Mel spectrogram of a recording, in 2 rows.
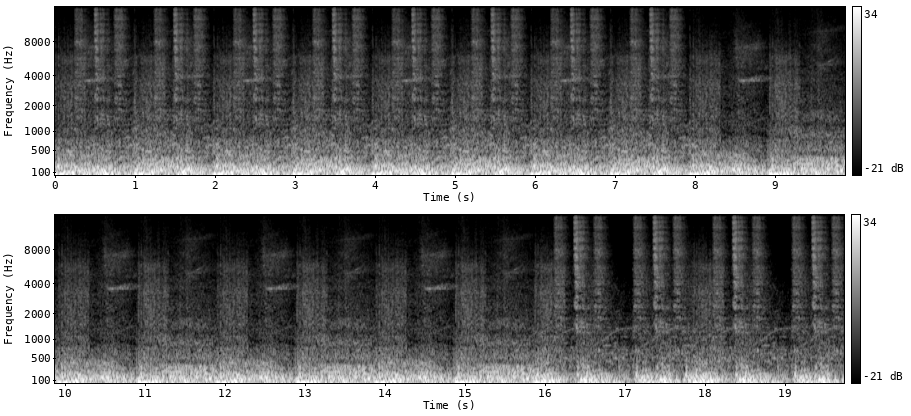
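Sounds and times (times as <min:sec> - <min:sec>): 
flamethrower: 0:00.0 - 0:19.7.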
